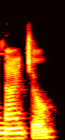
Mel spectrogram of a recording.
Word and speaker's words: Nigel: I mean, is that the way you say your name, Nigel?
